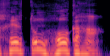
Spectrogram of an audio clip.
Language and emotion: Urdu, neutral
